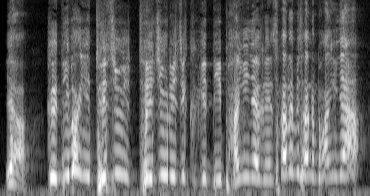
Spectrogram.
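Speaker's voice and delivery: high-pitched acted telling-off; scolding parent. Acted parent scolding about messy room.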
